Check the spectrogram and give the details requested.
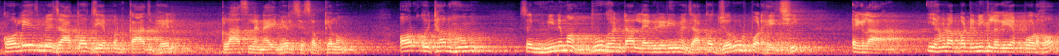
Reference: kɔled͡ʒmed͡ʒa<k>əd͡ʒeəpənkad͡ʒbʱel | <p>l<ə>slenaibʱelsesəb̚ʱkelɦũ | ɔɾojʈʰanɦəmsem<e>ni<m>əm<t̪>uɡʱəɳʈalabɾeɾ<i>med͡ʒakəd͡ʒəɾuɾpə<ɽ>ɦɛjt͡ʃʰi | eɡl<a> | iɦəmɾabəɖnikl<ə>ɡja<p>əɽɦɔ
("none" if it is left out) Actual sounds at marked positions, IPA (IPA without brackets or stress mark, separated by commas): k, k, a, i, m, d̪, i, ɽ, a, ə, p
